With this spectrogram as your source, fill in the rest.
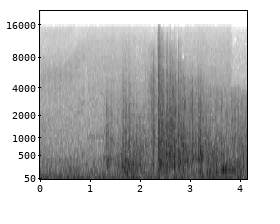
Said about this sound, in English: Caution, a storm is coming.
